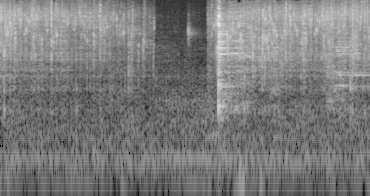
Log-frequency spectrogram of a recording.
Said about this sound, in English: I've been browning some onion halves in this pan.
